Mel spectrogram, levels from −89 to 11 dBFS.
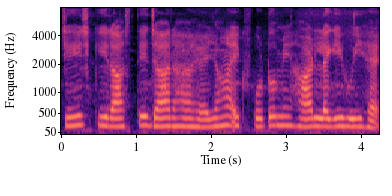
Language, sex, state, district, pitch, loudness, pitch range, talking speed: Hindi, female, Bihar, Katihar, 195 Hz, -17 LUFS, 190-210 Hz, 185 wpm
